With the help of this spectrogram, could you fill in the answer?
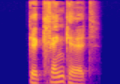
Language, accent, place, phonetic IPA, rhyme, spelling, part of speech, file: German, Germany, Berlin, [ɡəˈkʁɛŋkl̩t], -ɛŋkl̩t, gekränkelt, verb, De-gekränkelt.ogg
- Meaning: past participle of kränkeln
